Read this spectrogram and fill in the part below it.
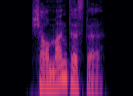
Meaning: inflection of charmant: 1. strong/mixed nominative/accusative feminine singular superlative degree 2. strong nominative/accusative plural superlative degree
- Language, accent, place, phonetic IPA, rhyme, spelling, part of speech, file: German, Germany, Berlin, [ʃaʁˈmantəstə], -antəstə, charmanteste, adjective, De-charmanteste.ogg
